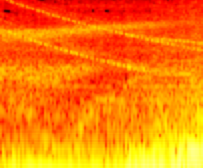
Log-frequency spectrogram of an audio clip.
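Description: Production-logo sound effect: a deep, steady rumble under two high whistling tones that glide slowly downward.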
